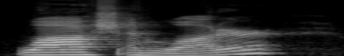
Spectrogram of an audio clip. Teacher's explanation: So this is true also in words like wash and water, where the rounding comes from the W, not necessarily because it's spelled with letter O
